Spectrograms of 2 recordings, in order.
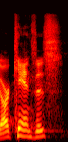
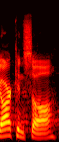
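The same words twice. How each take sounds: First: It is said the way local people say it. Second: It is said the way out-of-state visitors say it. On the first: The speaker calls it right. "Those of us who are local, it's the Arkansas River" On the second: The speaker calls it wrong. "It's not the Arkansas"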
